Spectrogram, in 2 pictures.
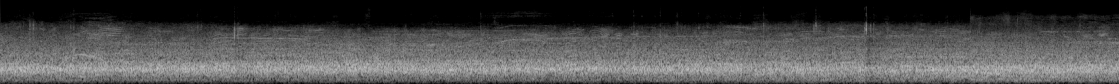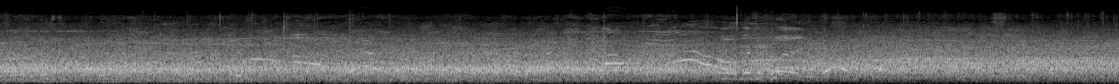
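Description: A large stadium crowd murmurs and chatters steadily all around.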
